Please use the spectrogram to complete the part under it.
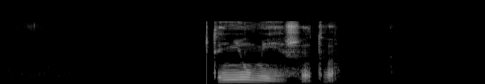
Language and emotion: Russian, neutral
